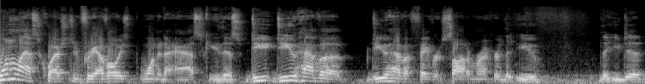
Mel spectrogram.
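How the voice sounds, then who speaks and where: With noticeable background noise behind him, a man rushes along at a very fast pace, his pitch varying in an ordinary way. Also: medium pitch for a man. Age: 40s. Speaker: podcast host. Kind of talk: interview. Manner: enthusiastic.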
